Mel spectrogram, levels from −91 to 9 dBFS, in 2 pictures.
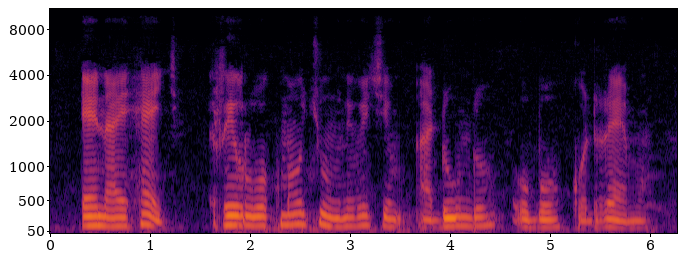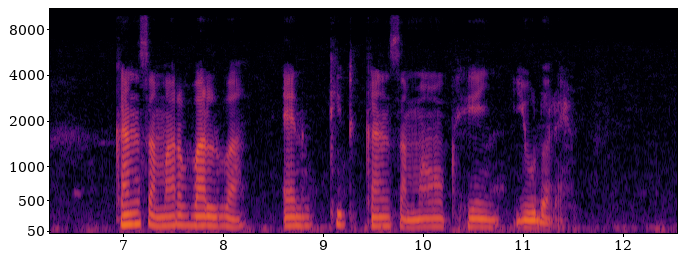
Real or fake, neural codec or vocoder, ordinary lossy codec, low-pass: fake; vocoder, 22.05 kHz, 80 mel bands, WaveNeXt; MP3, 64 kbps; 9.9 kHz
